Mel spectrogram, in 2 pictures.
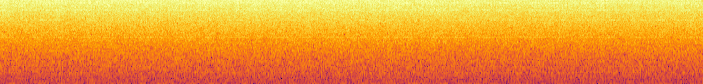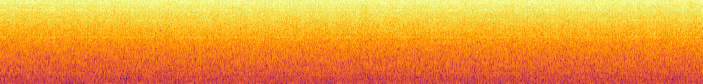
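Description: Loud, steady static hiss that never changes, strongest in the high pitches.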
